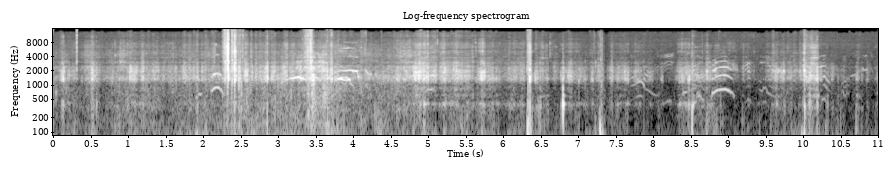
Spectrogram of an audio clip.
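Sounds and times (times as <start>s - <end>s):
sled hard bumps: 0.0s - 11.0s
sled scraping over snow: 0.0s - 11.0s
wind on microphone: 0.0s - 11.0s
people shrieking and laughing: 1.9s - 2.4s, 3.0s - 4.6s.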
